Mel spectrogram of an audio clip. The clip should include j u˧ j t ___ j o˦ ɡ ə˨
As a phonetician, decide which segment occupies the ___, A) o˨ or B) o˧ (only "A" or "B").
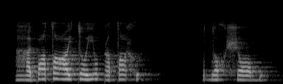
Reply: B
